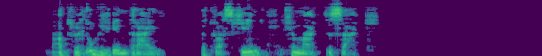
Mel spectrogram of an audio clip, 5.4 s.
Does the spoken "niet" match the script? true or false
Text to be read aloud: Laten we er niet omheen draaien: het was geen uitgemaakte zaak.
false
